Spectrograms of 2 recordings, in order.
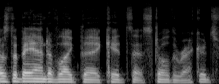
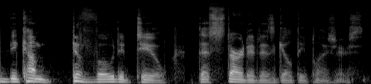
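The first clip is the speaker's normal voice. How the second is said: normal talking voice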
